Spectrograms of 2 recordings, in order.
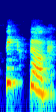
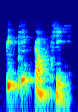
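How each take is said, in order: First: It is said as two syllables. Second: It is said as four syllables.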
